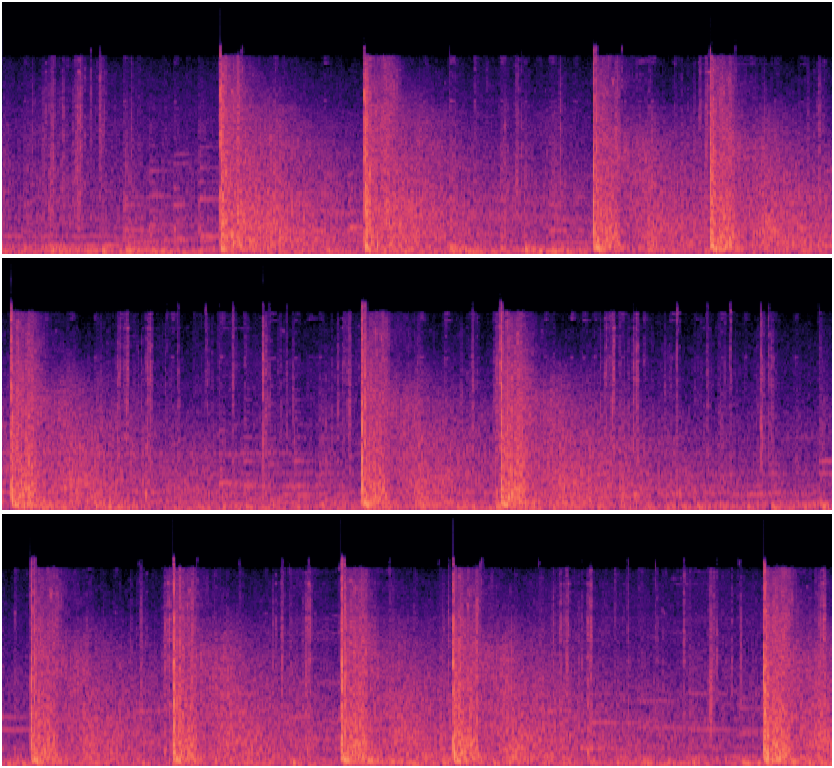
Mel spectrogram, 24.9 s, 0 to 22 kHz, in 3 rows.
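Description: Repeated gunshots from Project Zomboid in a long Build 42 playthrough, single sharp cracks spaced a few seconds apart, roughly a dozen over the stretch, loud over a steady droning background with no talk.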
